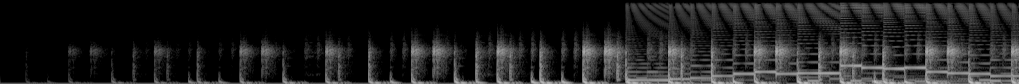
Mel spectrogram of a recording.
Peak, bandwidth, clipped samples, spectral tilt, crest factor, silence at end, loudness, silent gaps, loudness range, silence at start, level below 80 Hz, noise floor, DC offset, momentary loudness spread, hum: -6 dBFS; 19.5 kHz; under 0.1%; -5 dB/octave; 20 dB; 0 s; -27 LUFS; none; 15 LU; 0 s; -32 dBFS; -55 dBFS; under 0.1%; 18 LU; none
